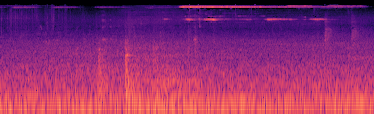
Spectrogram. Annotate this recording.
City Sidewalk Noise with Drain Bump & Car Breaking Squeeks
public, field-recording, car, city, nyc, bump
